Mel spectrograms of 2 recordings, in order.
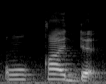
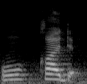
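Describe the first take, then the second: The two takes are said the same way.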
